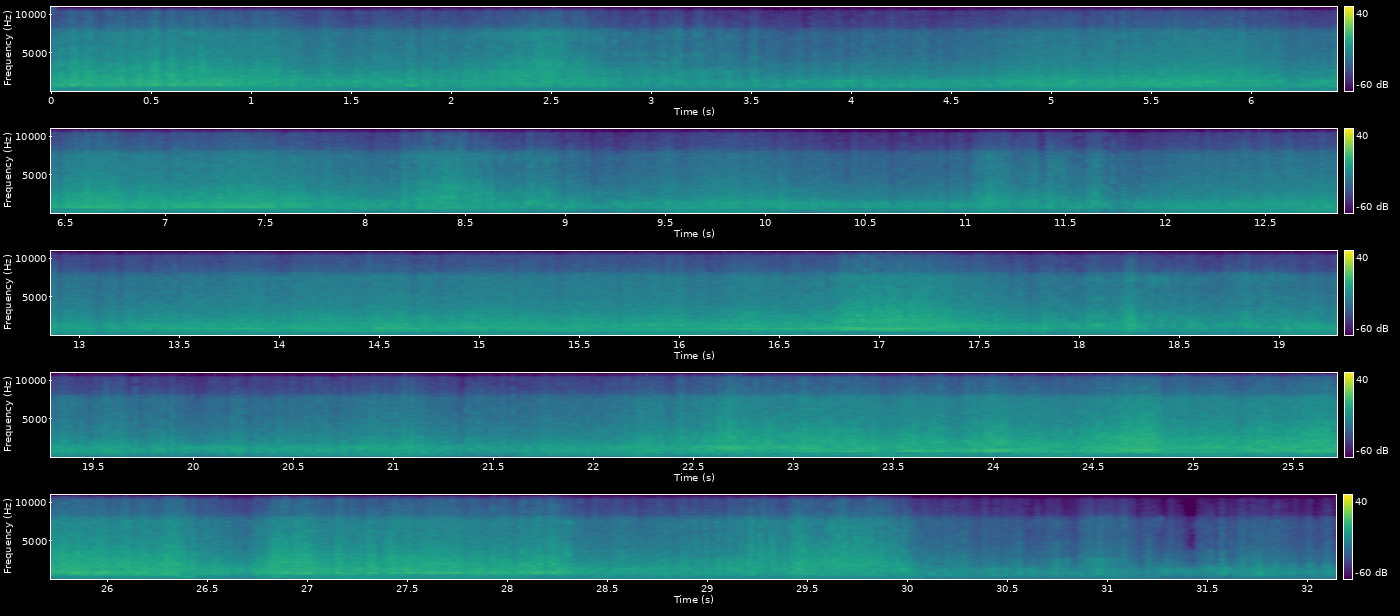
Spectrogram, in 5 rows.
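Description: BMW E36 engine heard from inside the cabin under hard track driving, repeatedly climbing in pitch through the revs, then dropping at each shift or lift before climbing again.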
